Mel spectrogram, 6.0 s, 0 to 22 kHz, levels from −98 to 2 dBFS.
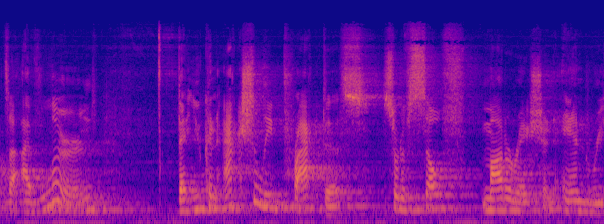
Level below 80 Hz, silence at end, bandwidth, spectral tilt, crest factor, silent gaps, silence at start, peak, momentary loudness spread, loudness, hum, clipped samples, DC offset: -68 dBFS; 0 s; 15.5 kHz; -2.5 dB/octave; 18 dB; none; 0 s; -20 dBFS; 12 LU; -37 LUFS; none; under 0.1%; under 0.1%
